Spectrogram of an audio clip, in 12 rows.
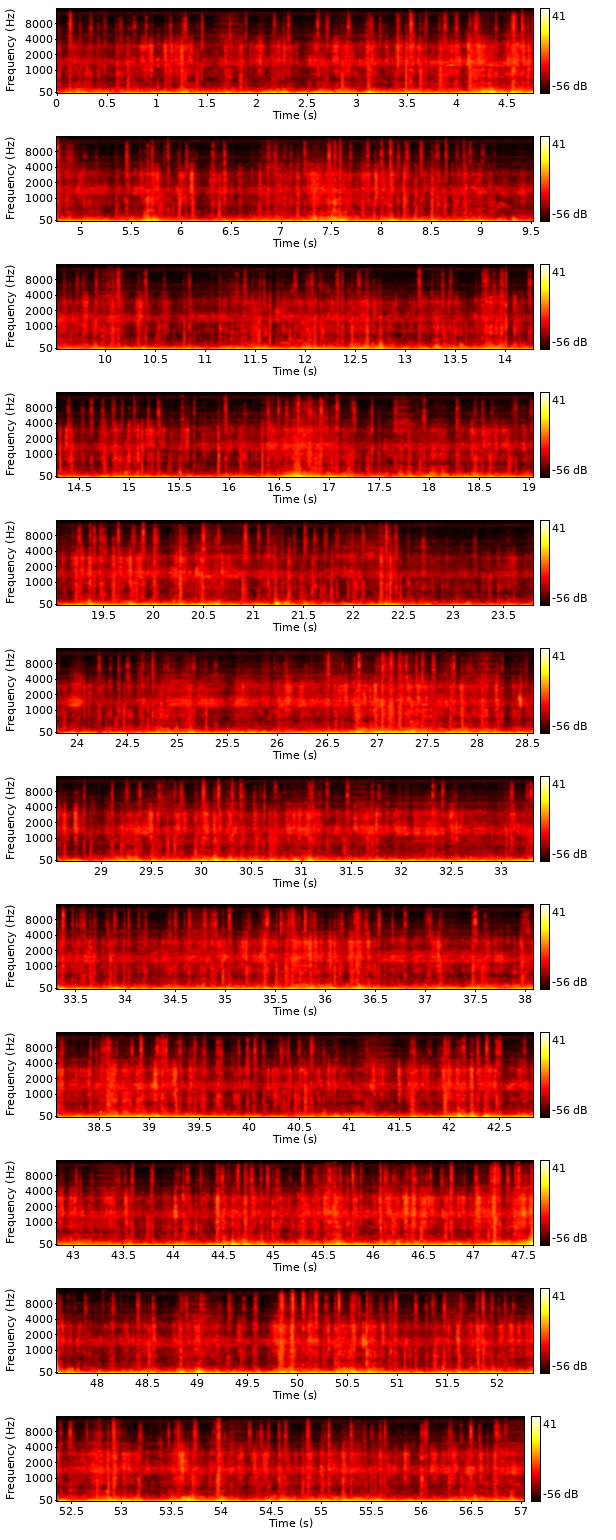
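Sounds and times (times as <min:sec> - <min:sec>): bike rattling over loose stones: 0:00.0 - 0:57.0
wheels thumping on rocks: 0:00.0 - 0:57.0.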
